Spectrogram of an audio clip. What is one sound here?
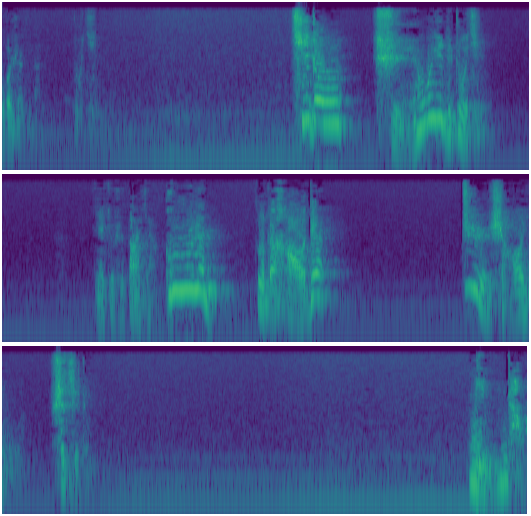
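An elderly man speaks calmly and slowly through a microphone, with pauses between phrases.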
